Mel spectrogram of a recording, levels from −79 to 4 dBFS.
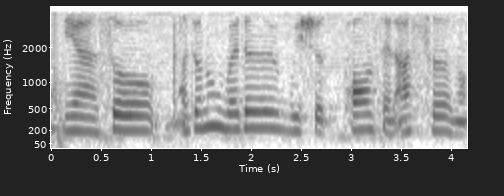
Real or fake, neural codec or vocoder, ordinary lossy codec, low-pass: real; none; none; 3.6 kHz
